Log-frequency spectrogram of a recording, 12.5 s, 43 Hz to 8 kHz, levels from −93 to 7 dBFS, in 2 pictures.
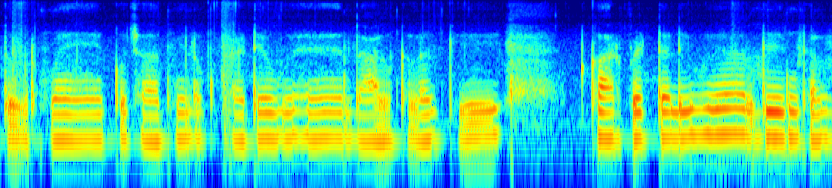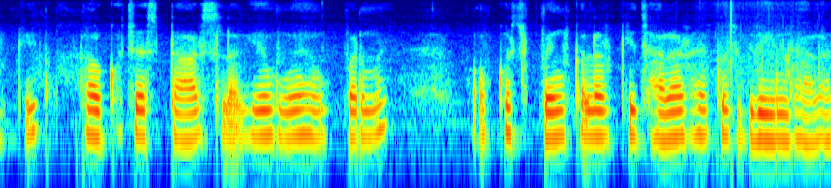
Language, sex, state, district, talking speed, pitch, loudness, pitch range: Hindi, female, Bihar, Purnia, 180 wpm, 180 Hz, -20 LUFS, 170-185 Hz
